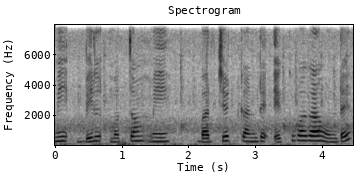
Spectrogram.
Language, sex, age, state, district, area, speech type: Telugu, female, 18-30, Telangana, Komaram Bheem, urban, spontaneous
